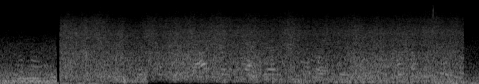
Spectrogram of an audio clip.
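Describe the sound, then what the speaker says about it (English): Ferry crossing Lake Como toward Como with a bicycle aboard at the front, giving a steady broadband wash of water and wind noise throughout, close and continuous, with a low engine-like rumble underneath. "I hopped on the ferry, and they gave my bike a front row view as we headed back towards Como"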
